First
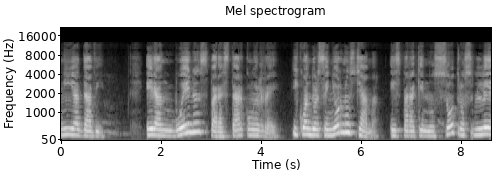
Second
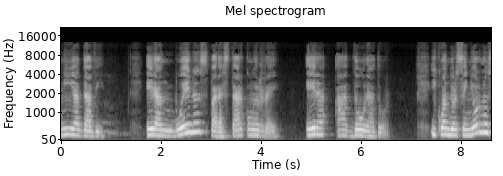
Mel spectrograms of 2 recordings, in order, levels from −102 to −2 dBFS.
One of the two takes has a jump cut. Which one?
first; 2 cuts; at 4.6 s, 6.5 s

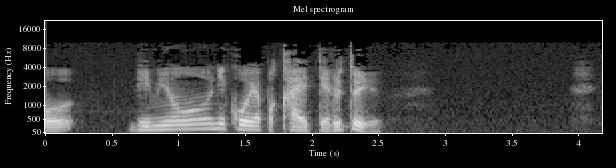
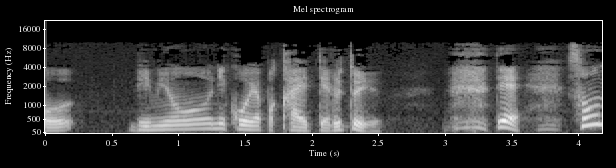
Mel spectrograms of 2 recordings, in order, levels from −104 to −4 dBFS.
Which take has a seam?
second; 1 cut; at 3.0 s

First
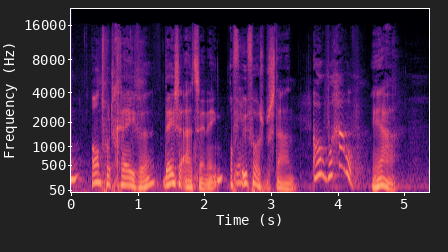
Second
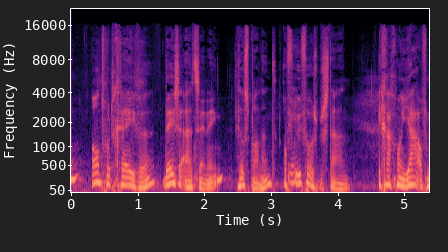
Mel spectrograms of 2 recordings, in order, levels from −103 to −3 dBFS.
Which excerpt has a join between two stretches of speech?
first; 2 cuts; at 2.3 s, 3.6 s

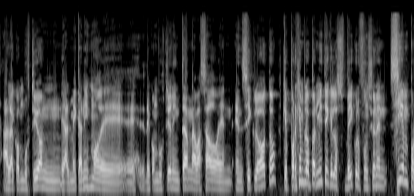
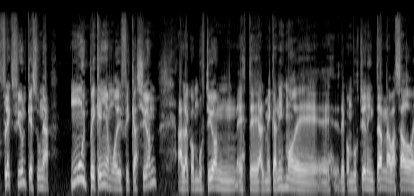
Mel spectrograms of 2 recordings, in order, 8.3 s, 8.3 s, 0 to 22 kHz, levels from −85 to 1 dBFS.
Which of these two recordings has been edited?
first; 2 cuts; at 1.2 s, 5.6 s

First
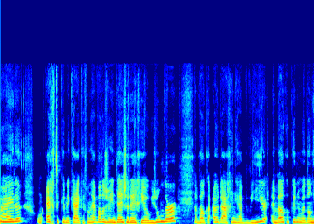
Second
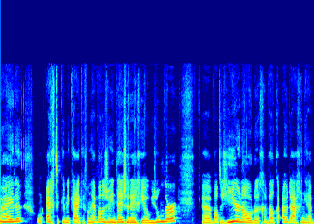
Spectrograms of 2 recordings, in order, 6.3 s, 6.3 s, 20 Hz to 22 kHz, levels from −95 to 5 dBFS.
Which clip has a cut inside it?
first; 2 cuts; at 3.9 s, 5.3 s

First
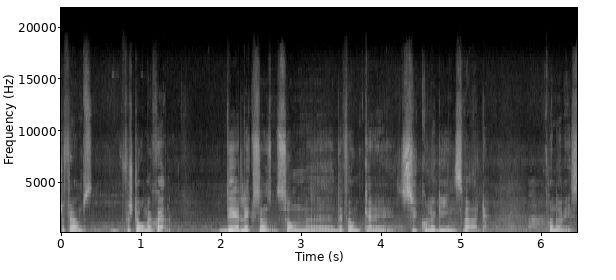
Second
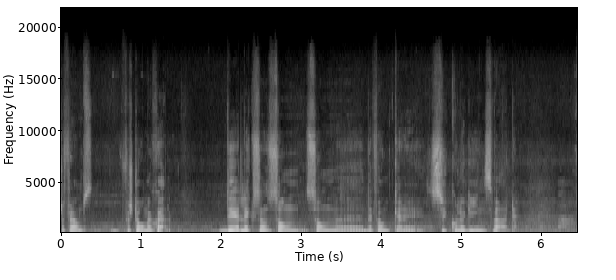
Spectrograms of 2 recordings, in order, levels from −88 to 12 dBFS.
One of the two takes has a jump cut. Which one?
first; 1 cut; at 2.6 s

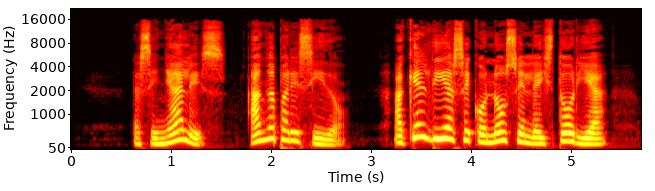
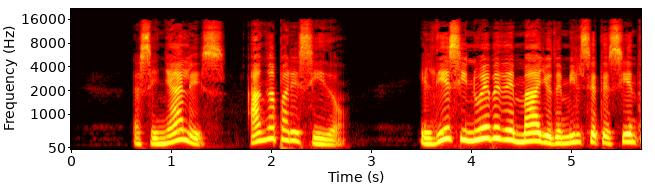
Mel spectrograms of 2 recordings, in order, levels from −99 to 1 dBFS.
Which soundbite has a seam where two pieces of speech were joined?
first; 1 cut; at 3.1 s

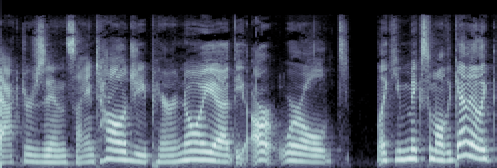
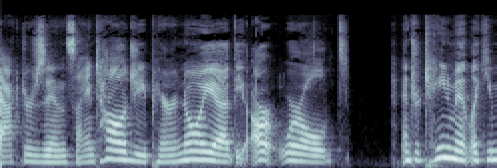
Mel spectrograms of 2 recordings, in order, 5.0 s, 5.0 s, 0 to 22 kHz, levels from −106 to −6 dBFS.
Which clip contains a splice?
first; 1 cut; at 3.8 s

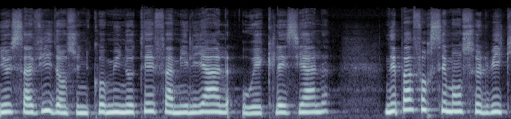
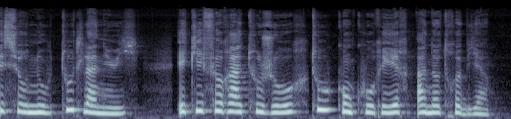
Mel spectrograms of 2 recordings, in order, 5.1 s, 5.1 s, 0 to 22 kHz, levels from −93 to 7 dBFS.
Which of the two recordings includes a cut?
second; 2 cuts; at 1.7 s, 3.1 s

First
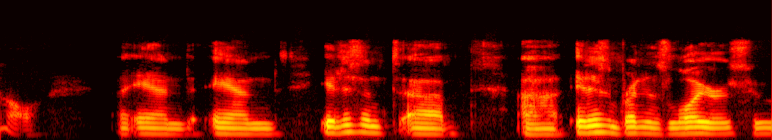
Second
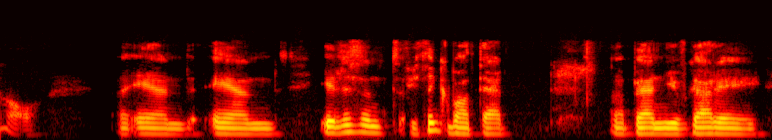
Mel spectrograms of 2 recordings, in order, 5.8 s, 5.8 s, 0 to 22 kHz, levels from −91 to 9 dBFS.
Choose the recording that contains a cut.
second; 1 cut; at 3.0 s

